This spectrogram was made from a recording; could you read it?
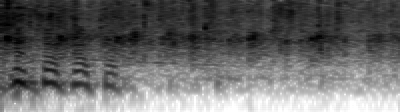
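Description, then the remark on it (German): Evening audience applause for a man, a dense crackle of many hands clapping steadily for about two seconds, with a brief voice at the very start before the clapping carries on alone. “Ein Applaus für den Mann.”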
